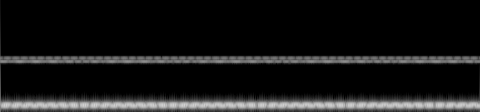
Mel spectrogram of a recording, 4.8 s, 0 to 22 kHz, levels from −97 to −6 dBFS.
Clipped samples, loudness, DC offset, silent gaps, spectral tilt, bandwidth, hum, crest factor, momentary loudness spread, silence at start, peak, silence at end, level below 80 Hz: under 0.1%; -30 LUFS; under 0.1%; none; -8 dB/octave; 2.8 kHz; none; 10 dB; 0 LU; 0 s; -20 dBFS; 0 s; under -90 dBFS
